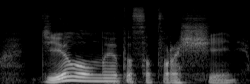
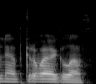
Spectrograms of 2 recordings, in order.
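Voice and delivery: usual speaking voice

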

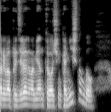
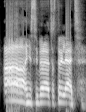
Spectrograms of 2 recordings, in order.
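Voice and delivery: higher, louder cry of alarm; alarmed exclamation; 6 semitones higher, 8 dB louder than usual. Retold or imitated. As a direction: shout it like a sudden realisation. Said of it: "цитирует капитана Смолета".

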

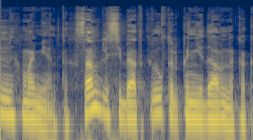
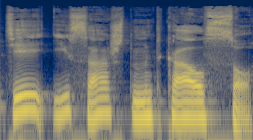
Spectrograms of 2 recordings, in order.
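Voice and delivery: slow spelled-out reading; 5 semitones higher, much slower than usual. Real, not acted. Struggles to read unpronounceable nickname.

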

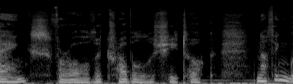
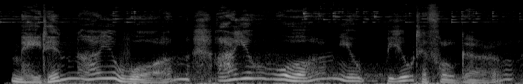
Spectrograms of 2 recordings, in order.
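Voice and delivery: frost king; 7 semitones higher than usual. A narrator's reading. King Frost bending over the freezing girl, insistently questioning. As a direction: swoop up high and linger on the question.

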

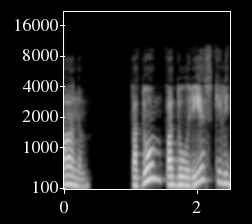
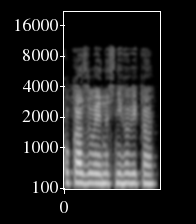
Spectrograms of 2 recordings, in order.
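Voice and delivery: ordinary delivery

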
